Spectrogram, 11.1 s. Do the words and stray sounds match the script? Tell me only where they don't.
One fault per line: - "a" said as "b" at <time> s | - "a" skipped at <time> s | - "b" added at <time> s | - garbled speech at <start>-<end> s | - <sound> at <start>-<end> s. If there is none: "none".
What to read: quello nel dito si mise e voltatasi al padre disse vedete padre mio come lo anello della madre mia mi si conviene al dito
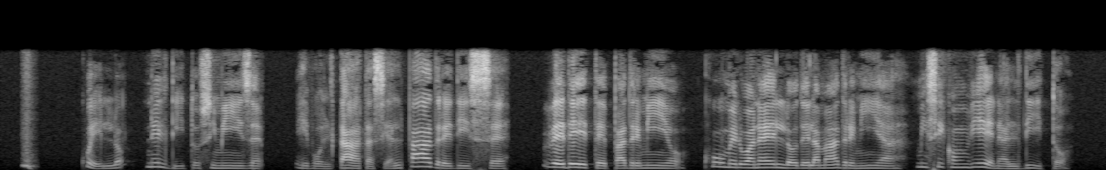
- whoosh at 0.2-0.4 s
